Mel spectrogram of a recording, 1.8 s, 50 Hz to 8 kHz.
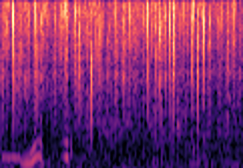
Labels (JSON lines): {"label": "biophony, cascading saw", "recorder": "SoundTrap 600 or HydroMoth"}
